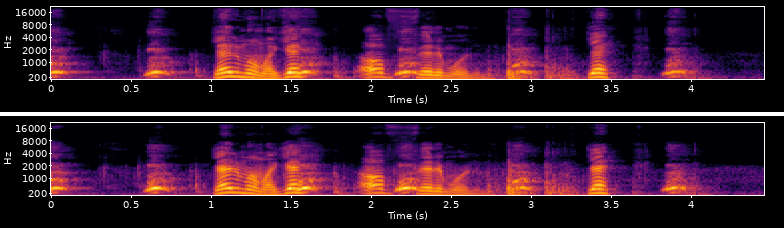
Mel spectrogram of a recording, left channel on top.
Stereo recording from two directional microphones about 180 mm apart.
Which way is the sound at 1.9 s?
20° left (ahead or behind).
